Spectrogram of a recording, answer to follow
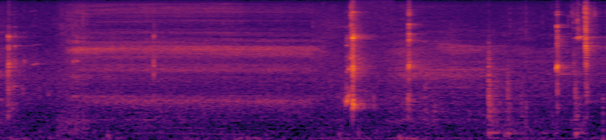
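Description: A long, slow sniff at a porcelain gaiwan lid, taking in the aroma of the brewed tea. It is followed by a few small, sharp porcelain clicks, the first with a brief ring, as the lid and gaiwan are handled.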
